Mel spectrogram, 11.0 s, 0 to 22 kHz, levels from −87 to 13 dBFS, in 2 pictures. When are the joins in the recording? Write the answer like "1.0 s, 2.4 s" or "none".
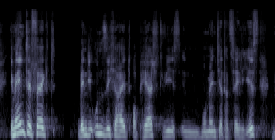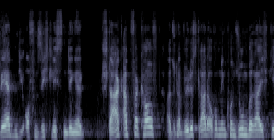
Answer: none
